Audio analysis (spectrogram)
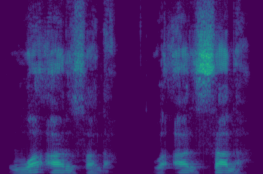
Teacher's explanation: سین سیٹی کی آواز نکلے گی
